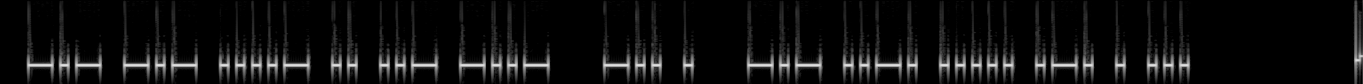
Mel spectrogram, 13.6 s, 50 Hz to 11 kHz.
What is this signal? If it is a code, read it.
Morse code, heard as a keyed tone, about 15 wpm, 700 Hz. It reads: KK4IUX DE KF5RES
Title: USA Callsign DE Callsign 15wpm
